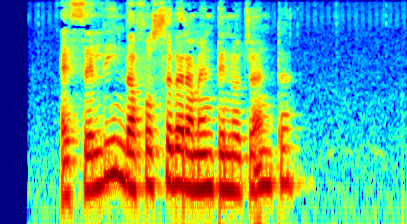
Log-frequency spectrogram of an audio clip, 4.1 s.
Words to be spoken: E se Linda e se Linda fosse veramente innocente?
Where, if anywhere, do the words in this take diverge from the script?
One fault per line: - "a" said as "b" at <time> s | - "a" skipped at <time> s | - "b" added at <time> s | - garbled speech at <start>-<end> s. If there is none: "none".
- "e se Linda" skipped at 1.4 s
